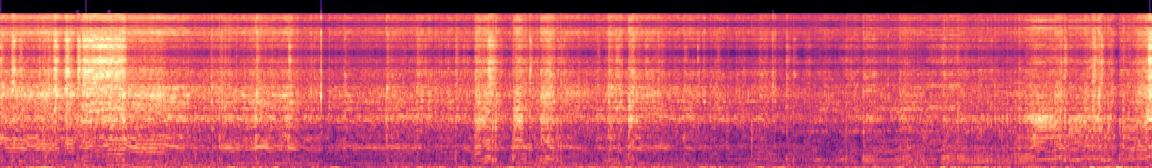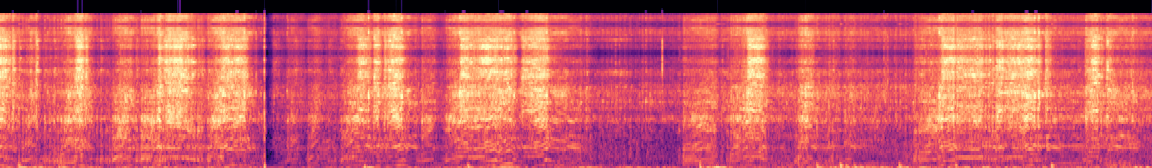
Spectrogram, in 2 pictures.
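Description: Dirt bike engine heard from the rider's helmet camera, revving up and down through the gears as it is ridden over rough, muddy ground.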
